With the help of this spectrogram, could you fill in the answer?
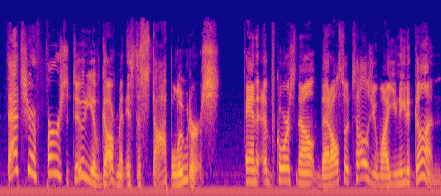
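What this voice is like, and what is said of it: Southern American drawl. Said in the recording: “your Southern accent ... Your Southern drawl ... he sounds like he's from the Andy Griffith Show”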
